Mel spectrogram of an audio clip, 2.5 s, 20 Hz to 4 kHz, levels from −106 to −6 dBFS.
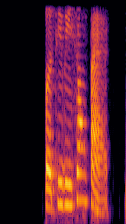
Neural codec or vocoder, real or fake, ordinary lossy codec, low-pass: none; real; none; 3.6 kHz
